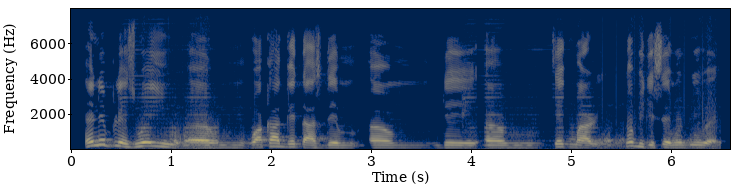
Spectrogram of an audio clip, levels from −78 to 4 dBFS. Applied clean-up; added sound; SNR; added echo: neural separator model SepFormer DNS4.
